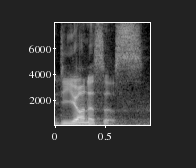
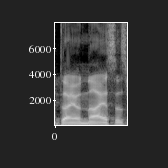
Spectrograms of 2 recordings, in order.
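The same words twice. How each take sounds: First: The name is pronounced in a German way. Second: The name is pronounced in an English way. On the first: "we would say Dionysus" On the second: "in Germany we wouldn't say Dionysus"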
